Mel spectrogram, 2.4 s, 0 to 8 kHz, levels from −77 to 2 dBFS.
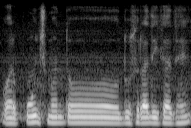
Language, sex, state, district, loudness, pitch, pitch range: Chhattisgarhi, male, Chhattisgarh, Rajnandgaon, -15 LUFS, 130 Hz, 125-135 Hz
